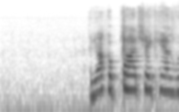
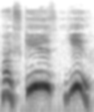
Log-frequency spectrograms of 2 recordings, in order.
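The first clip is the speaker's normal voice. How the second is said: slow, louder, haughty put-down of the rider who got bumped; snooty retort; 2 semitones higher, 9 dB louder, slower than usual. Retold or imitated. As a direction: drag it out, offended and snobbish. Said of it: "And they're like".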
